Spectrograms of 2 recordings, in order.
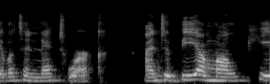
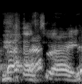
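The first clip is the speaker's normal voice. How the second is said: higher, laughing agreement; 5 semitones higher, 7 dB louder than usual. Real, not acted. Guest laughing back at the host, laughing.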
